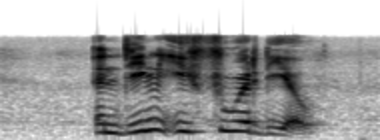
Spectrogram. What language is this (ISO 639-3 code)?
afr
